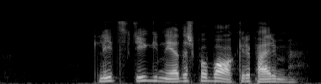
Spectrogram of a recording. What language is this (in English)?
Norwegian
